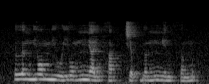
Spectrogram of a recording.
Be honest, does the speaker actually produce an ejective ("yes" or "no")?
no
